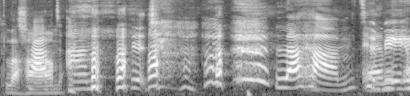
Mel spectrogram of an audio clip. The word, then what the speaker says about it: Lahme: It's pronounced Lahme.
